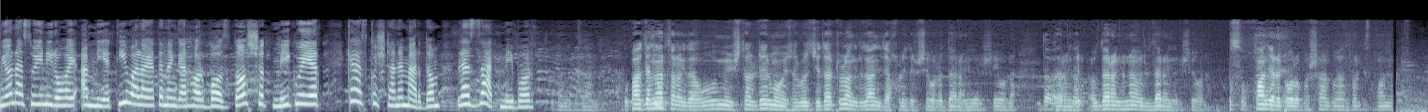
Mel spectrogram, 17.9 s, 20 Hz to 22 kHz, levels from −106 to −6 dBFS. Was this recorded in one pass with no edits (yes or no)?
no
